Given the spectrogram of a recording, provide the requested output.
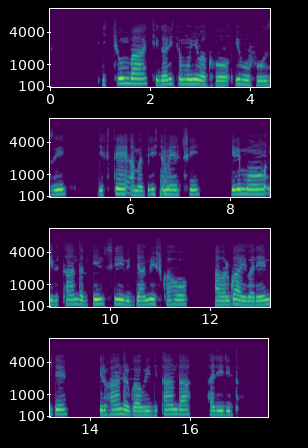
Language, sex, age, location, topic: Kinyarwanda, female, 18-24, Huye, health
